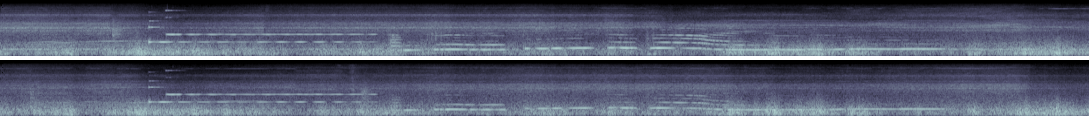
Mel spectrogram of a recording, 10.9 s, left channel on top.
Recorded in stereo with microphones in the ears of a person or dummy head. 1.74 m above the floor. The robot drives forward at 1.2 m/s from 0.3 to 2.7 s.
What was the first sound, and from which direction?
A bell, 5° left (ahead or behind).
